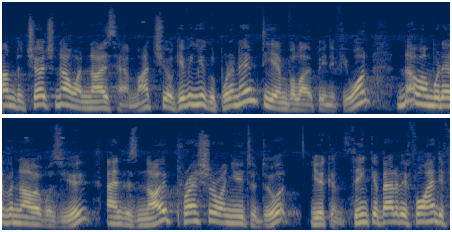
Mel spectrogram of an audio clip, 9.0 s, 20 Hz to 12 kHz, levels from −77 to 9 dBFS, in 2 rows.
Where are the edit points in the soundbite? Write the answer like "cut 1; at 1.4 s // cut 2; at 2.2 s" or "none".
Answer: cut 1; at 5.5 s // cut 2; at 7.5 s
